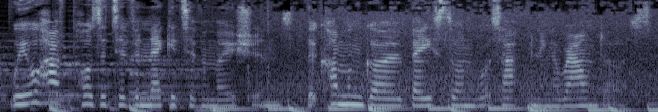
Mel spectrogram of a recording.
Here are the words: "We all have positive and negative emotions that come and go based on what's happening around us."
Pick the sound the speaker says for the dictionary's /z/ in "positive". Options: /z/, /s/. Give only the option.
/z/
